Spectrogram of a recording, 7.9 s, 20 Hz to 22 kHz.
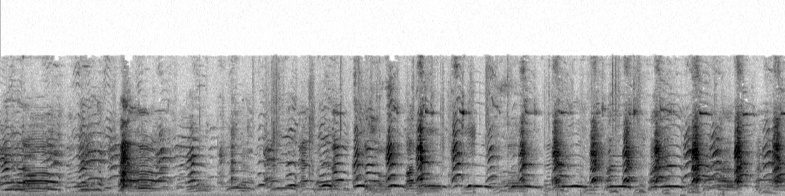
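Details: A crate of 25-day-old Border Collie puppies singing during a short crate time; many overlapping squeaky yelps, whines and brief bark-like yips from several pups, dense and steady throughout.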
